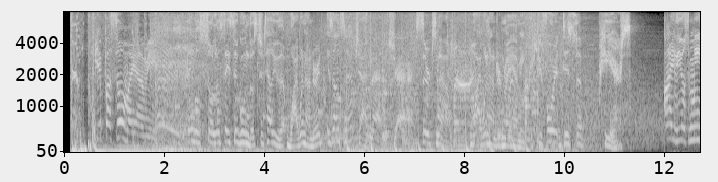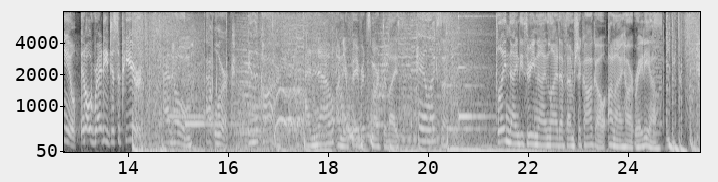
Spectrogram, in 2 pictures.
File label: radio imaging women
